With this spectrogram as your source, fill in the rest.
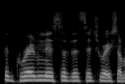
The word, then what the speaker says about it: Grimnes: i m nees so someone's going grimnes Grims gri you got it the first time if you add s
